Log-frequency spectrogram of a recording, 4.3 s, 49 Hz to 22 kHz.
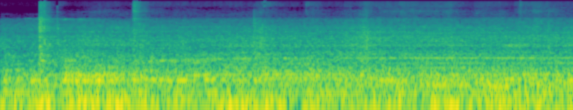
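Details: Chamberlain HD800D Whisper Drive Plus DC garage door opener running off a bench power supply: low steady motor hum, smooth even belt travel, relay clicks, no knocks or grinding; quiet, healthy opener, slightly slower on this supply.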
